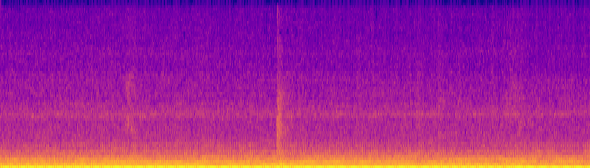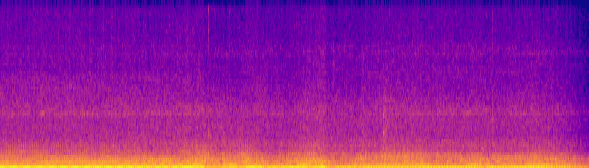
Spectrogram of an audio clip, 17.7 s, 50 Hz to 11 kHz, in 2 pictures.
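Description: BMW M2 Competition's S55 twin-turbo straight-six idling cold at the exhaust tips, with no throttle blips. The note is steady, then wavers unevenly from about twelve seconds in. The owners find it too quiet, muted by the factory petrol particulate filter.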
